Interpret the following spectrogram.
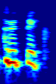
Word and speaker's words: कृतिक: ऋतिक आपका नाम ऋतिक है या ऋतिक है? Ma'am कृतिक। कृतिक, okay, because मैं सोच रही थी शायद आपका के साइलेंट हो, because some people right it के as silent and then Hrithik.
